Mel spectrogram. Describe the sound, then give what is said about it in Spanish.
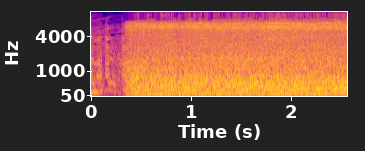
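Steady, loud engine drone of a small propeller plane, starting abruptly after a brief quiet and holding constant with a low humming tone beneath a broad roar, no talking. “Ya acaba de pasar una avioneta.”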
